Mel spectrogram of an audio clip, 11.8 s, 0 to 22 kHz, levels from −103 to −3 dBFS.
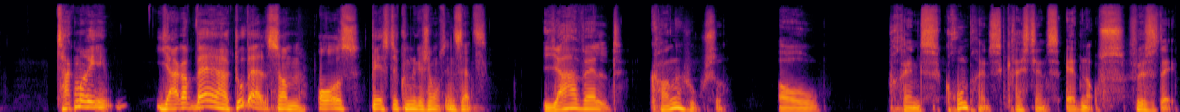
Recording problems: none

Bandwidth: 17.5 kHz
